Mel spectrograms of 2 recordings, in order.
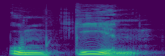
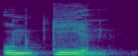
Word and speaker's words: umgehen: Es gibt das Wort umgehen, erklärte er und betonte es auf der zweiten Silbe. Also einen Stau oder eine Baustelle umgehen. Und es gibt umgehen. Betonung auf der ersten Silbe.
